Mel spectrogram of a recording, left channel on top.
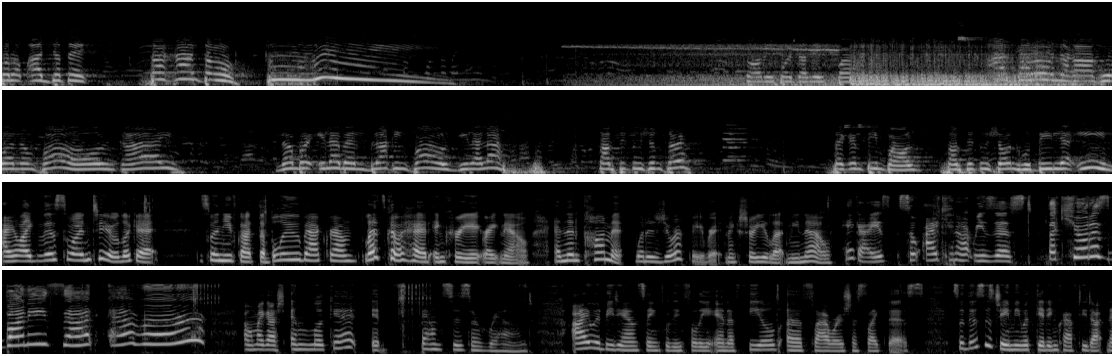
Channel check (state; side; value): different; both; correlation -0.02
